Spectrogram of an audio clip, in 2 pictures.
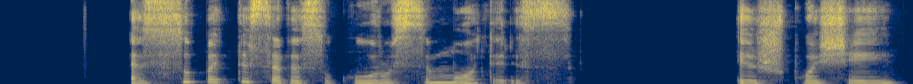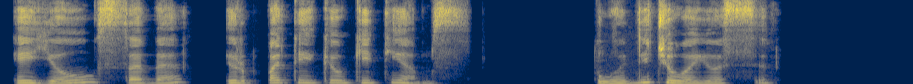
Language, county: Lithuanian, Kaunas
